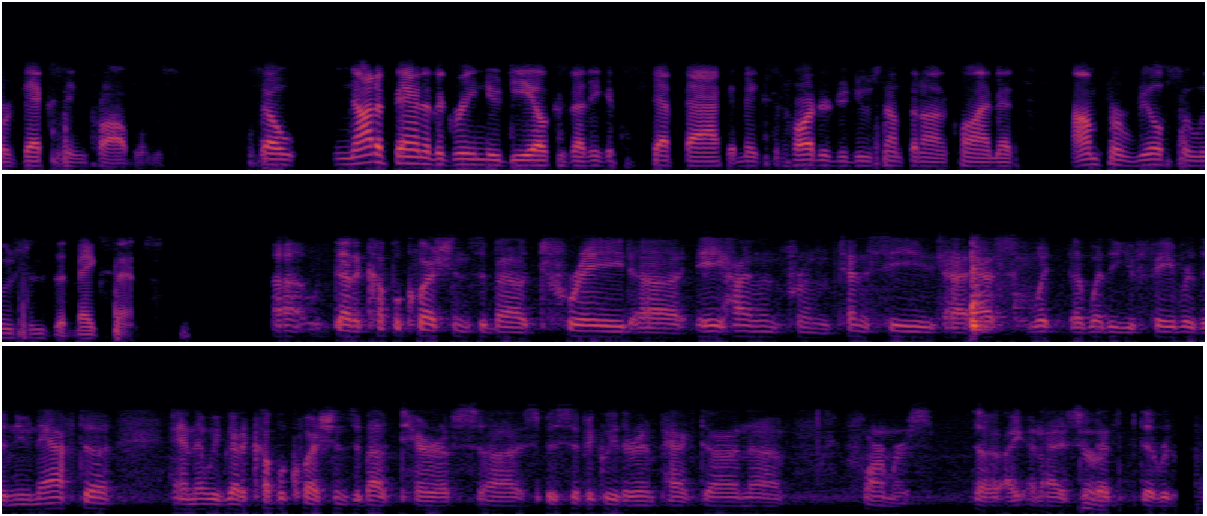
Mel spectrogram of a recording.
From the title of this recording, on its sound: Solutions 2020 conference call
